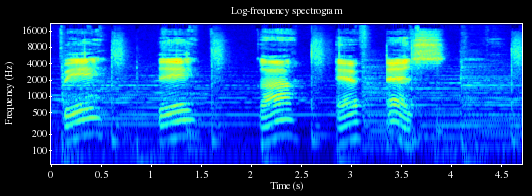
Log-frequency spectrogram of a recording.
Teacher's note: ini pita suara tidak bergetar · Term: tak bersuara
